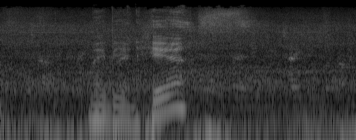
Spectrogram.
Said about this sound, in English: Now I'm in the vestibule and it's kind of a lose-lose situation. Either I'm sitting right next to a television set or I'm in the vestibule and it's like crazy, crazy train noise.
